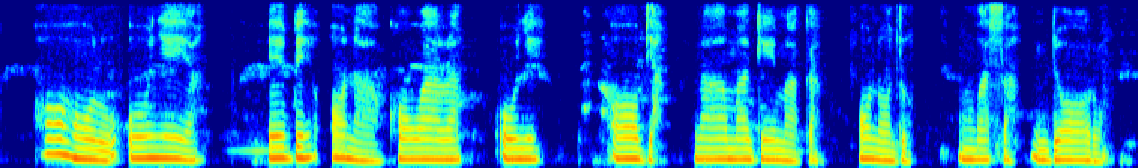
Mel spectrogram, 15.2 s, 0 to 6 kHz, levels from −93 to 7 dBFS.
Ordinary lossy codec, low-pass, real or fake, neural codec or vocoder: AAC, 48 kbps; 5.4 kHz; real; none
